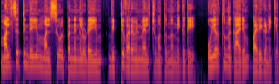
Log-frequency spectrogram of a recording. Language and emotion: Malayalam, neutral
